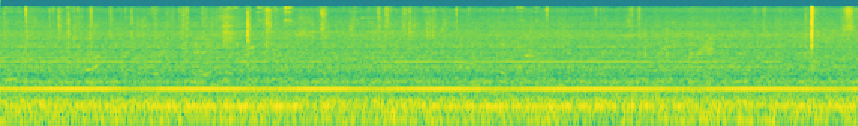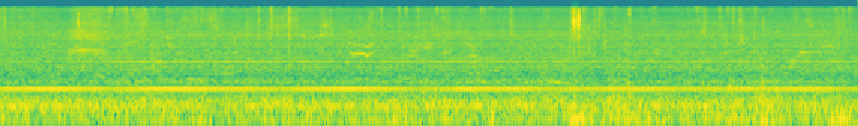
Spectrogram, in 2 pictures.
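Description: Boeing airliner cabin noise while taxiing after landing: the engines run at low thrust under a steady hum, with a low rumble from the rolling gear. There is a single bump near the end.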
